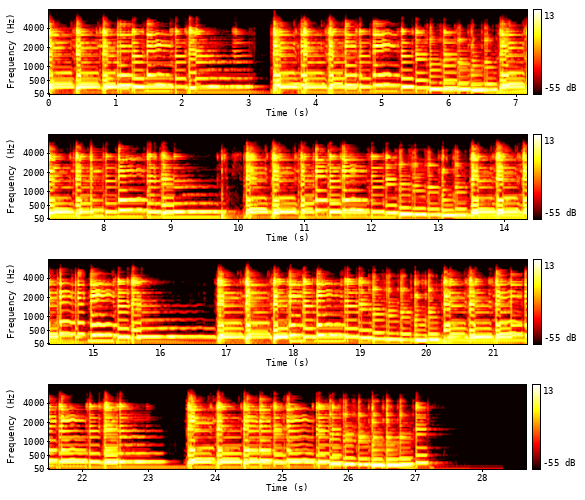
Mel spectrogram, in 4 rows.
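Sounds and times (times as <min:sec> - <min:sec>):
Fender electric guitar played clean: 0:00.0 - 0:27.4.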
